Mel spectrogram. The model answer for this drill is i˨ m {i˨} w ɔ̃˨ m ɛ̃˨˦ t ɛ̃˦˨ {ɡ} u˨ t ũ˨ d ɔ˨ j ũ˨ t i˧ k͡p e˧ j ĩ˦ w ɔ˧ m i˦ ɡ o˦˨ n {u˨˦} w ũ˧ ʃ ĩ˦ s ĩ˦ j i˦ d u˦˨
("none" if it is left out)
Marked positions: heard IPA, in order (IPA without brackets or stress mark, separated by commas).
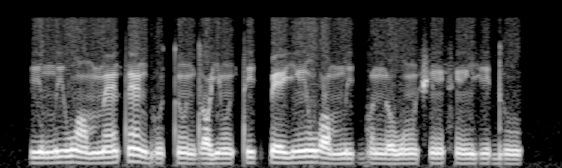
i˧, ɡ, o˨˦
